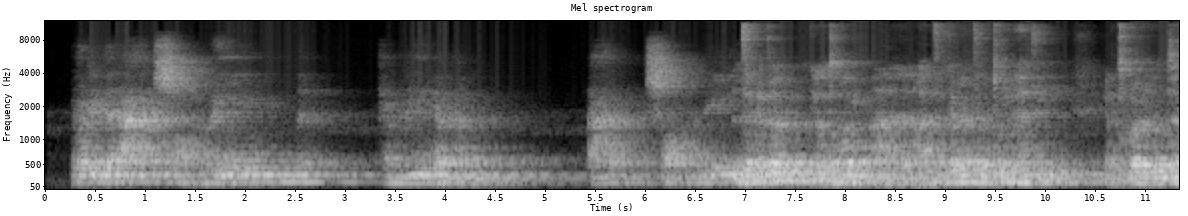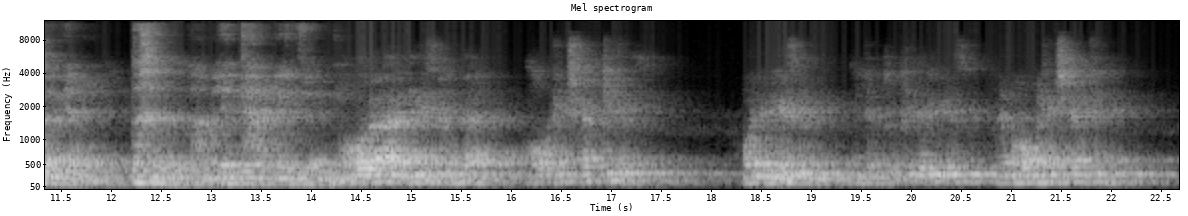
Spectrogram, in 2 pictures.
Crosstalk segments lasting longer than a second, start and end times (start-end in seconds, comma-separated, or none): none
